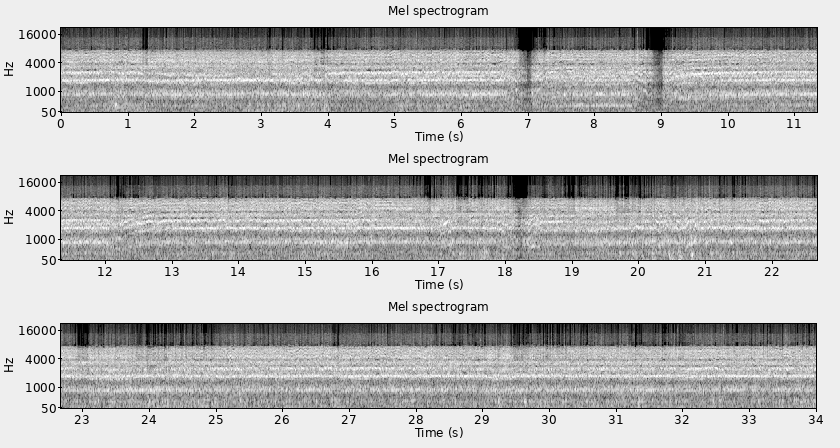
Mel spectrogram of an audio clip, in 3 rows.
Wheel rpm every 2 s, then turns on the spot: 220, 220, 210, 170, 150, 200, 190, 220, 230, 180, 230, 230, 220, 220, 230, 230, 230.
8-10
